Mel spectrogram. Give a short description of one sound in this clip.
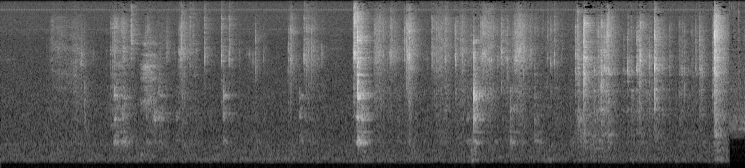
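An electric welder crackles and sizzles in short bursts.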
